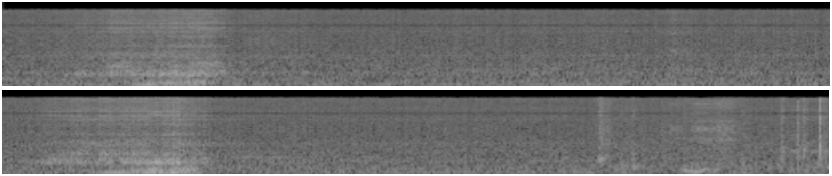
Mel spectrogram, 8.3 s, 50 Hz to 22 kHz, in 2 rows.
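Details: Female pit bull sleeping, with loud, rattling snores on each breath at about 15 a minute over a low steady room hum; snoring.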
